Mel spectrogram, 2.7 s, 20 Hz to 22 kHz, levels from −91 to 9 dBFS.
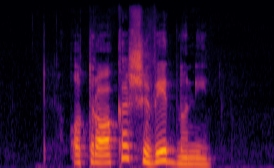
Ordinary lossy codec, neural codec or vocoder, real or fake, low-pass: none; codec, 44.1 kHz, 7.8 kbps, Pupu-Codec; fake; 19.8 kHz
